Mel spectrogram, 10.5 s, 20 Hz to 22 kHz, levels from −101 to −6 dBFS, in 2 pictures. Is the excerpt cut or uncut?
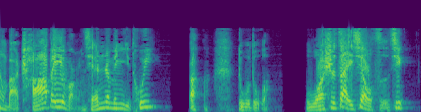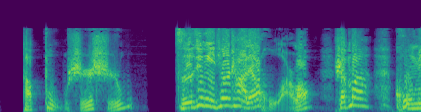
uncut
